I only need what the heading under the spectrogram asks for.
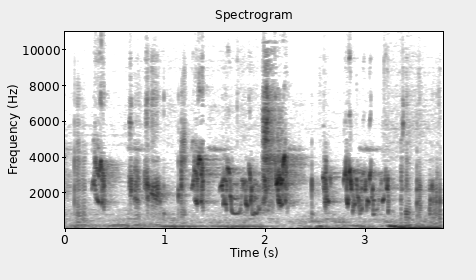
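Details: Budgerigar chatter, lively and continuous: clipped squawky syllables and bright chirps tumbling together, with a low rumble rising at the very end.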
